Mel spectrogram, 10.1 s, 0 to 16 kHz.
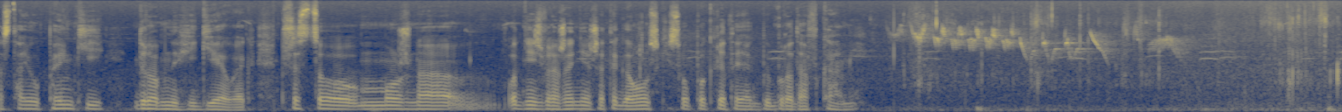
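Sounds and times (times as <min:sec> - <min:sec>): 
speech: 0:00.0 - 0:07.0
chaffinch song in a forest: 0:00.0 - 0:10.0
steady hiss: 0:00.0 - 0:10.0
soft bullfinch calls in a forest: 0:03.0 - 0:10.0.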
